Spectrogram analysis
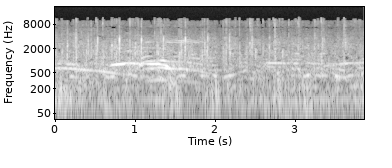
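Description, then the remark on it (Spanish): A crowd applauding steadily, a dense wash of many hands clapping at once, with voices calling and cheering over it throughout. The applause is for firefighters after they rescued two people, a father and a daughter, from the seventh floor during a fire. “Son los aplausos que reciben los bomberos tras rescatar en la séptima planta a 2 personas, un padre y una hija, en un rescate de película.”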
